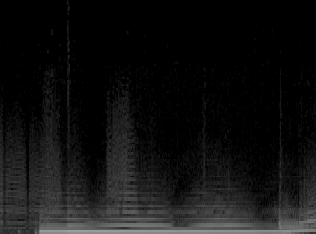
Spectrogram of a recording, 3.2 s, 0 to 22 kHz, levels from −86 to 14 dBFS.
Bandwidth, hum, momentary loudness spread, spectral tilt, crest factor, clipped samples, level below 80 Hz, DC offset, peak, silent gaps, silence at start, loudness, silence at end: 9.6 kHz; 50 Hz at -70 dBFS; 7 LU; -5.5 dB/octave; 8 dB; under 0.1%; -70 dBFS; under 0.1%; -22 dBFS; none; 0 s; -31 LUFS; 0 s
